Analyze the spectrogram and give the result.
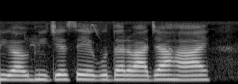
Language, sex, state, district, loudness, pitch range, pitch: Magahi, female, Jharkhand, Palamu, -16 LUFS, 215-220 Hz, 220 Hz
